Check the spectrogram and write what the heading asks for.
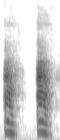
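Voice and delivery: ah said twice; short a sound. Shown as a demonstration. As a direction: model the ah vowel. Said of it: "the vowel changed to ah".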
